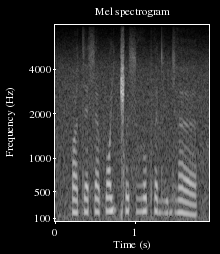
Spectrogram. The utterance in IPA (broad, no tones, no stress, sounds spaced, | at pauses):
qʷ e t ɛ s ɜ p ɔ j ǁ ɯ s ɦ o pʰ ə dʱ y dʱ ɜ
